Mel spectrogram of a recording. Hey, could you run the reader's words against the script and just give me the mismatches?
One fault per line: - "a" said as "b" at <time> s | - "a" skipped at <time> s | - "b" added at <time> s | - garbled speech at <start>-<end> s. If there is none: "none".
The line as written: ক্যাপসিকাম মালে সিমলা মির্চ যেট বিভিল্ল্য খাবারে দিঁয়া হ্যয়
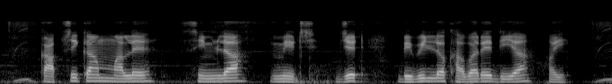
none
